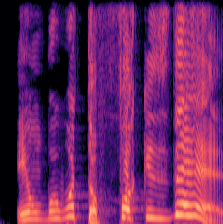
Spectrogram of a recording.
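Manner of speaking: high mock shout of shock; shocked high yell at the showers; homie yelling. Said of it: "one of the homies goes".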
